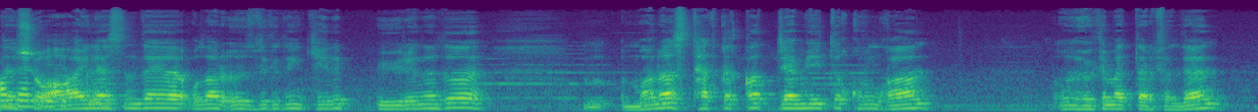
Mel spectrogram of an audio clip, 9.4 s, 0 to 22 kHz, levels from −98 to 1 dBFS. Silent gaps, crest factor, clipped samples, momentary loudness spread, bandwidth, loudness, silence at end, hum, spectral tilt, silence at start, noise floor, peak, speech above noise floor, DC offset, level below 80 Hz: none; 20 dB; under 0.1%; 16 LU; 16 kHz; -22 LUFS; 0.25 s; none; -6 dB/octave; 0 s; -46 dBFS; -4 dBFS; 25 dB; under 0.1%; -66 dBFS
